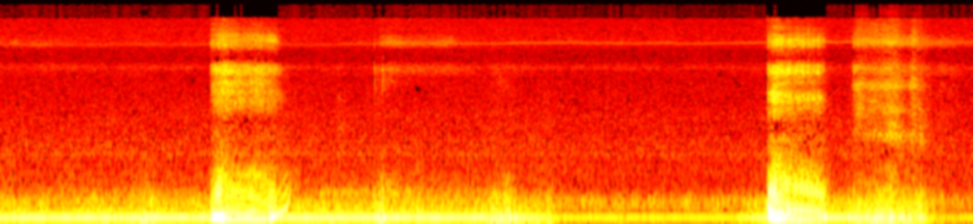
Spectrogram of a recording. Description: My pug snores so hard! LOL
